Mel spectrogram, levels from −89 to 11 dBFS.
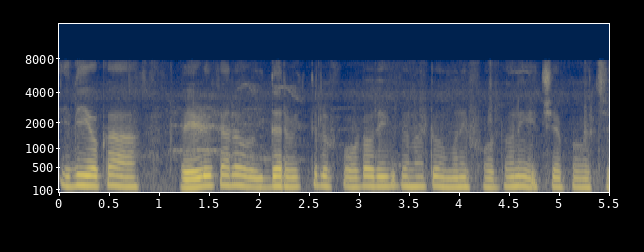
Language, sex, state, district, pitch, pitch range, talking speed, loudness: Telugu, male, Telangana, Karimnagar, 150 Hz, 145-155 Hz, 110 wpm, -16 LUFS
